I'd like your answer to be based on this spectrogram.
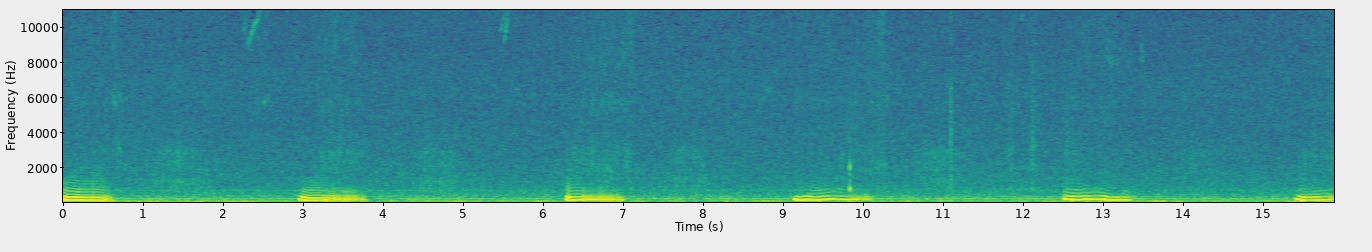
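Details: Female Manx cat with feline herpes (slightly watery left eye) snoring in very deep sleep: soft, regular snores, about 20 breaths a minute, with faint room hum.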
